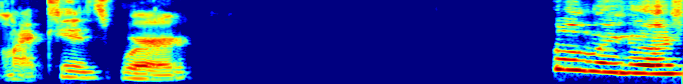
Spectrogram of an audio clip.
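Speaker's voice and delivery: talking through a yawn. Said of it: "I keep yawning".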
